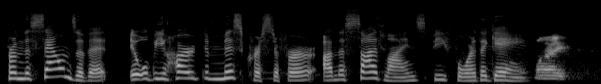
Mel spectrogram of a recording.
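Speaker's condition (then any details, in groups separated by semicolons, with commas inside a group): No condition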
